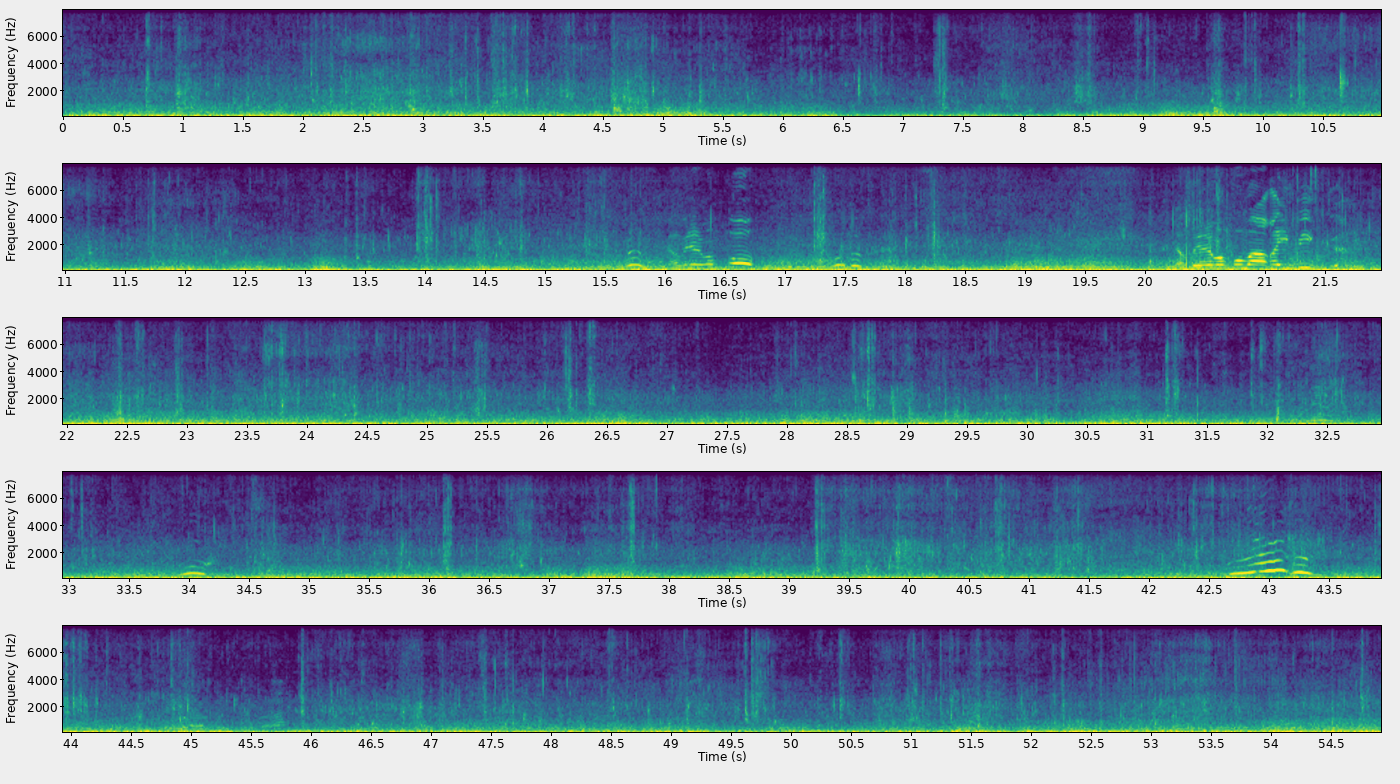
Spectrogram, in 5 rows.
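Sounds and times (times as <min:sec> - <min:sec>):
boat engine running: 0:00.0 - 0:54.9
water rushing along hull: 0:00.0 - 0:54.9
wind on microphone: 0:00.0 - 0:54.9.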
